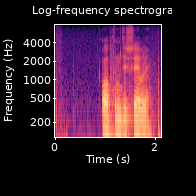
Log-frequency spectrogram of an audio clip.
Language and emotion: Russian, neutral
